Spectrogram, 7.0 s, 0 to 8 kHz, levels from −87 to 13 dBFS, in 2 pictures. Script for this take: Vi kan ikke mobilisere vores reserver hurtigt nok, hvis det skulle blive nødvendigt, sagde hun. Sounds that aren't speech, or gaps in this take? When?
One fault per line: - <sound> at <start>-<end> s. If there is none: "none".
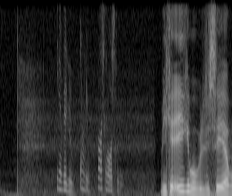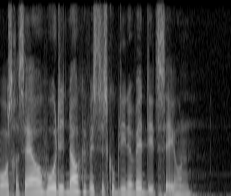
- chirp at 0.9-1.9 s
